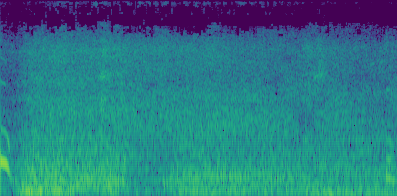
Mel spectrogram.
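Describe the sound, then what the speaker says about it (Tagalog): A train rumbles past a runner on a car-free day in Kuala Lumpur, Malaysia, a loud, continuous roar with faint rail screeches. It stays steady and close for the whole stretch, with a brief surge near the start. "Tapos may dadaan pang tren."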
